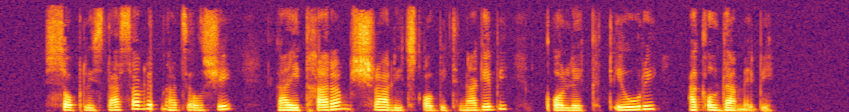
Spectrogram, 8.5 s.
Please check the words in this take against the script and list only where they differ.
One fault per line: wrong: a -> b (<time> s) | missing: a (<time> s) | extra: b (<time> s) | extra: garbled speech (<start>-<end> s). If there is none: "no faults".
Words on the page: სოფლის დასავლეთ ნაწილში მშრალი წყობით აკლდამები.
extra: გაითხარა (2.8 s)
extra: ნაგები კოლექტიური (4.7 s)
